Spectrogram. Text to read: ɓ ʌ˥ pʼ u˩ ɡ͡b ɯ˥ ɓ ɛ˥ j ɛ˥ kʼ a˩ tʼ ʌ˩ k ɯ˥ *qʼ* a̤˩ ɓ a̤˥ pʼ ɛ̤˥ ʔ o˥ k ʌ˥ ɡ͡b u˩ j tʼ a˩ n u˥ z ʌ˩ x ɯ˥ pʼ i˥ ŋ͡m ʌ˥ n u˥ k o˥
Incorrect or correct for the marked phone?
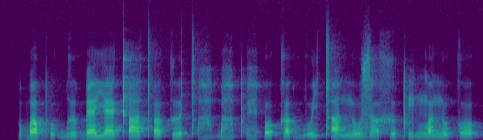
incorrect: tʼ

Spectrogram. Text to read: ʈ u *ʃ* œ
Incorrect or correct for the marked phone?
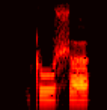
correct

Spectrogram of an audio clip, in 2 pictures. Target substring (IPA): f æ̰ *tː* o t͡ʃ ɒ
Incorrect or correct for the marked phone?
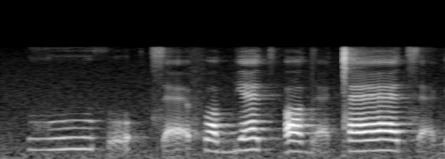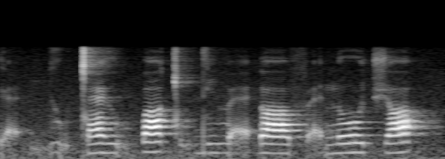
incorrect: n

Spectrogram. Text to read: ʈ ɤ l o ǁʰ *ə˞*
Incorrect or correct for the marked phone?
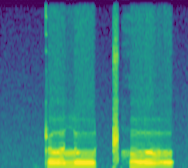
incorrect: ɤ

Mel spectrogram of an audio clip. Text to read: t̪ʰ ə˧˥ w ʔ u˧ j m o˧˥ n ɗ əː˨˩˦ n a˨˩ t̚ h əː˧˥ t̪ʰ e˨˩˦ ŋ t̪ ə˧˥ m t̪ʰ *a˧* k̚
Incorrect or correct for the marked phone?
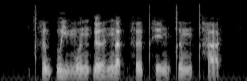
incorrect: a˨˩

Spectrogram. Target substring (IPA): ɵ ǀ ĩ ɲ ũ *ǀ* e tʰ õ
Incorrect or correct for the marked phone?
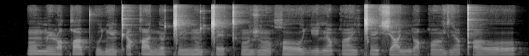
correct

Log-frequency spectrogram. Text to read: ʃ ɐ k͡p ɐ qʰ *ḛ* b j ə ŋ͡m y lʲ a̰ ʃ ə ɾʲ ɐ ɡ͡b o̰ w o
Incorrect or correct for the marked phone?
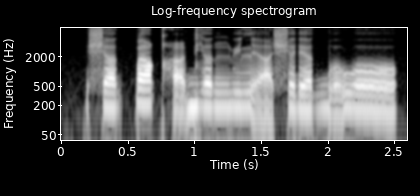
incorrect: ḭ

